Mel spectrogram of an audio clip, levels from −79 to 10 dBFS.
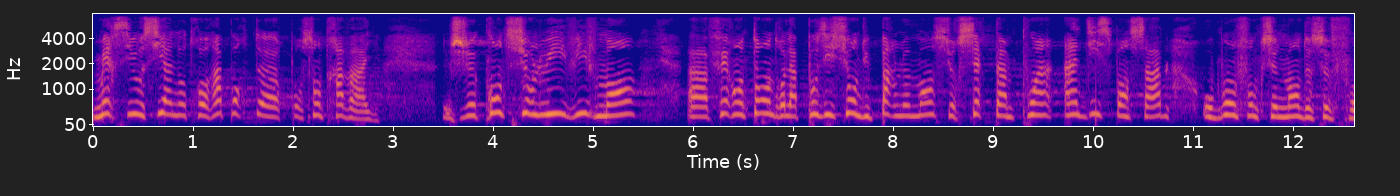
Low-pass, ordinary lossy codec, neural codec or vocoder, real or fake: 7.2 kHz; none; none; real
